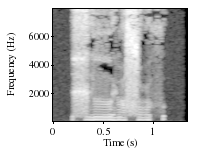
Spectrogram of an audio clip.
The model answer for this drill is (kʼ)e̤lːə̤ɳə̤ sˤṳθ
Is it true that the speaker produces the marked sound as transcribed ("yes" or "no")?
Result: no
